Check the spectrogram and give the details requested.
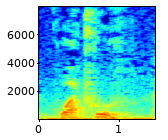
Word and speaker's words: Kwatra: We're greatly honored to be joined by the Indian ambassador to the United States, Vinay Kwatra. And it's very nice. You pronounce it perfectly.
